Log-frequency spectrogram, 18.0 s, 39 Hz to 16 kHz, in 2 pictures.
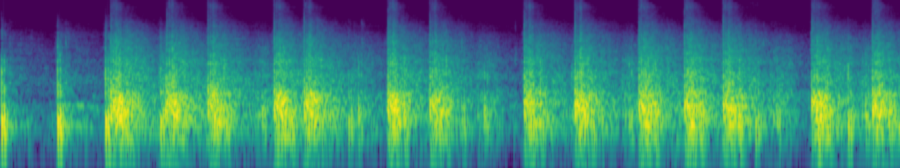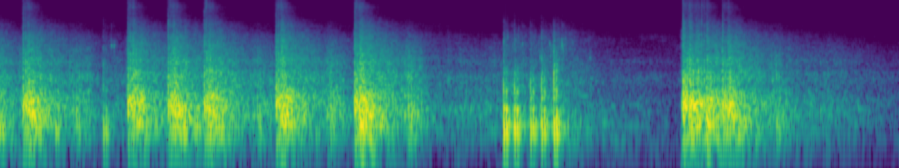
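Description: Raccoon Fireworks 'Neon Boom' 500-gram consumer firework cake firing a rapid string of launches and bursting shells, several reports a second, for about thirteen seconds. A short cluster of quick pops comes near fourteen seconds in, and a last loud burst about sixteen seconds in dies away.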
